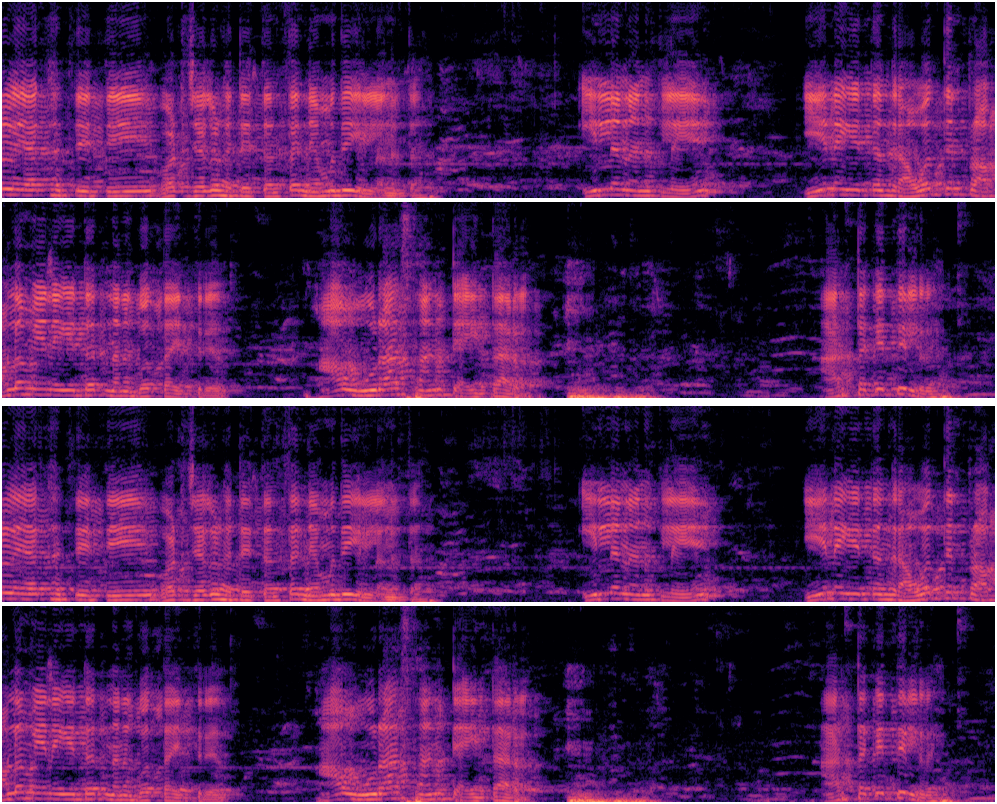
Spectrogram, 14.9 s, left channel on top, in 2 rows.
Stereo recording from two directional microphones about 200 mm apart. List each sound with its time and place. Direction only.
0.0 s speech: 20° left (ahead or behind)
4.4 s speech: 20° left (ahead or behind)
13.6 s speech: 20° left (ahead or behind)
